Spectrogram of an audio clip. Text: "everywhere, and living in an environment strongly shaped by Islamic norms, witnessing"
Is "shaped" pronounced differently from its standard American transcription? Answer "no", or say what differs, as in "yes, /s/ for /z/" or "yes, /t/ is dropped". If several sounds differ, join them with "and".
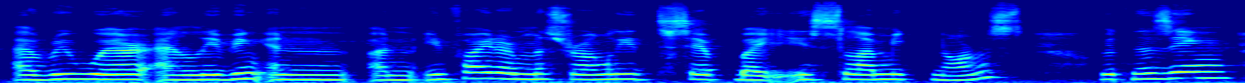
yes, /s/ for /ʃ/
